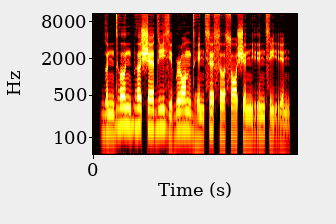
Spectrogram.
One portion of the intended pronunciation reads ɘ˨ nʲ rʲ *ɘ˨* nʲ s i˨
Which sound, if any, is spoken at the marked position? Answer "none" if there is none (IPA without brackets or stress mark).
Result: ɘ˦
